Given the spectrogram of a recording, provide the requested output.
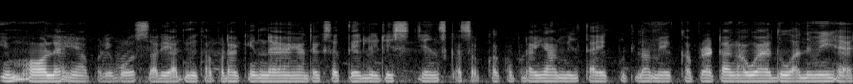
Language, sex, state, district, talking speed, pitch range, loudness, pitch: Hindi, male, Bihar, West Champaran, 255 wpm, 140-145 Hz, -19 LUFS, 145 Hz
